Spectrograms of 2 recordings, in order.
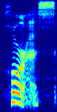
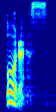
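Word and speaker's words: horas: make sense anyways so we know the AES aren't going to be pronounced so it's not Hoy hey and Horus it's o i oras but then we've got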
